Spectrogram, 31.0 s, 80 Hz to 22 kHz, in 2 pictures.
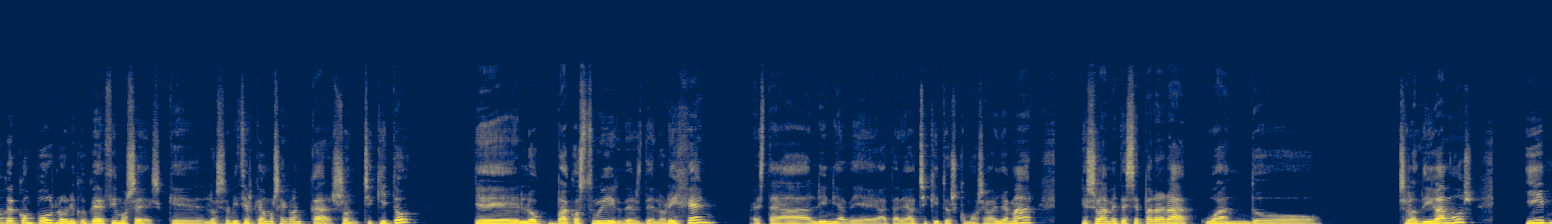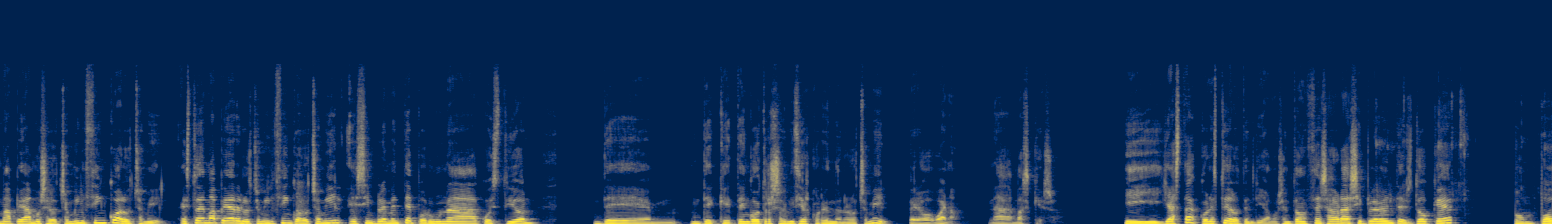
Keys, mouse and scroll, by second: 1.8 click, 2.0 click, 3.1 click, 3.4 click, 4.8 click, 5.3 middle click, 7.8 click, 23.7 click, 23.9 click, 24.7 click, 28.9-31.0 typing.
